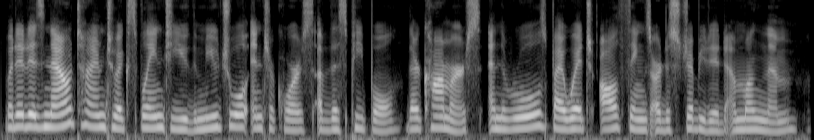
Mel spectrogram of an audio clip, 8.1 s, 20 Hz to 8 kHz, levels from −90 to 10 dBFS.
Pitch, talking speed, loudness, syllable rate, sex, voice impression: 185 Hz, 205 wpm, -19 LUFS, 5.3 syllables/s, female, feminine, adult-like, slightly powerful, slightly intellectual, slightly calm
